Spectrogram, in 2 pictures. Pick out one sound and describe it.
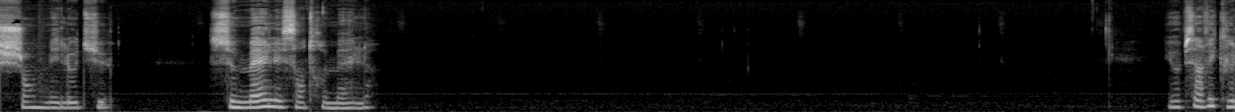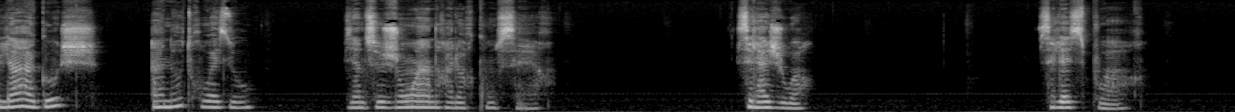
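A middle-aged woman speaks slowly and calmly into a close microphone, with long pauses.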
